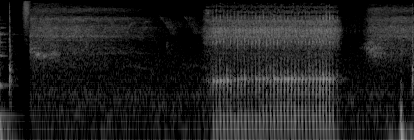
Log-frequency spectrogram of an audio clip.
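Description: A man snoring while asleep: a soft breath, then one long, loud snore from about halfway through lasting over a second, then a softer breath out.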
